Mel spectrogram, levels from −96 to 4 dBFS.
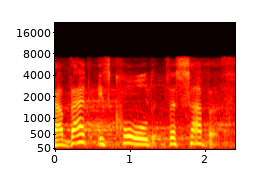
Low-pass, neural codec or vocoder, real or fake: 7.2 kHz; none; real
